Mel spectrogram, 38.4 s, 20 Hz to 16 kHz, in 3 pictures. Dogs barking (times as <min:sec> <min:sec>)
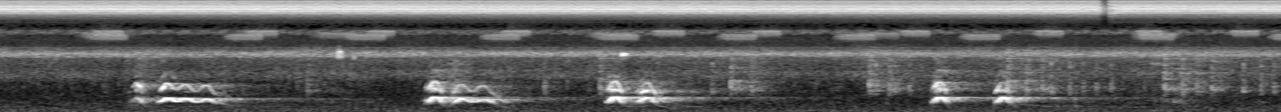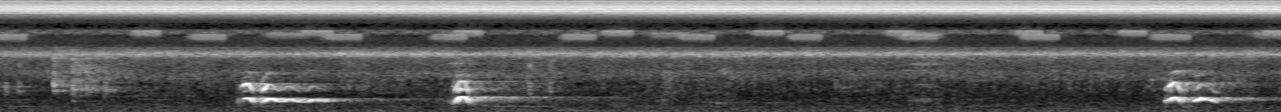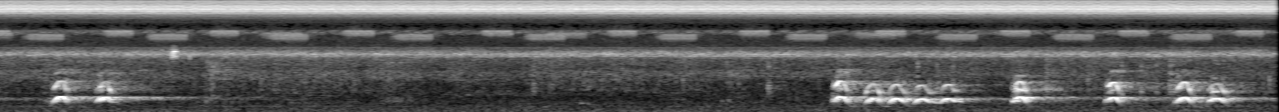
0:01.4 0:02.5, 0:04.3 0:05.4, 0:06.0 0:07.2, 0:09.4 0:10.7, 0:15.2 0:16.3, 0:17.4 0:18.2, 0:24.5 0:25.4, 0:26.2 0:27.3, 0:34.0 0:38.4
